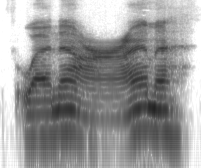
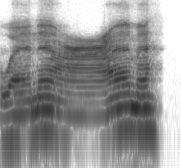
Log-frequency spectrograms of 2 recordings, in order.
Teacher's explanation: huruf ain yang tasdid, wa na'amah, ya diberikan lagi penekanan pada wasatul halq, tenggorokan tengah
